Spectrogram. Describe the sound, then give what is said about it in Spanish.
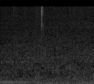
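A steady, low rumble of street traffic as people cross a street on foot, fairly quiet and continuous, with a couple of brief faint hissy swishes but no distinct passing vehicle or voices. “Atravesamos la calle.”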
